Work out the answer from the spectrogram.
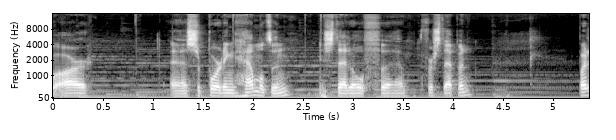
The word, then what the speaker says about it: Verstappen: supporting hamilton instead of verstappen but it's fine it's fine oh by the way in the netherlands we actually pronounce verstappen as verstappen which is his dutch name and his dutch pronunciation if you're wondering how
